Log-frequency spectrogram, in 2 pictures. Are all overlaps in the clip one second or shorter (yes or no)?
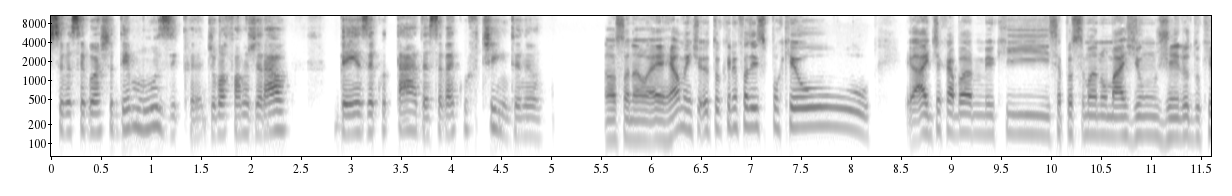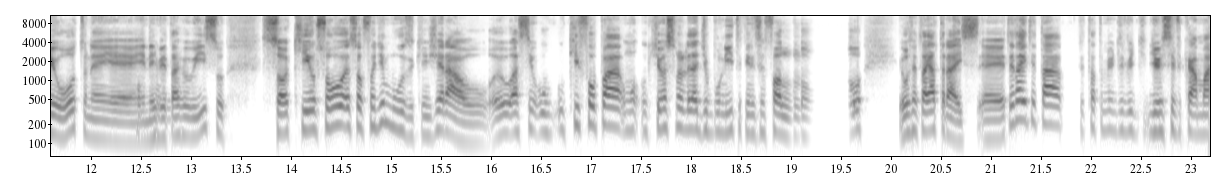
yes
